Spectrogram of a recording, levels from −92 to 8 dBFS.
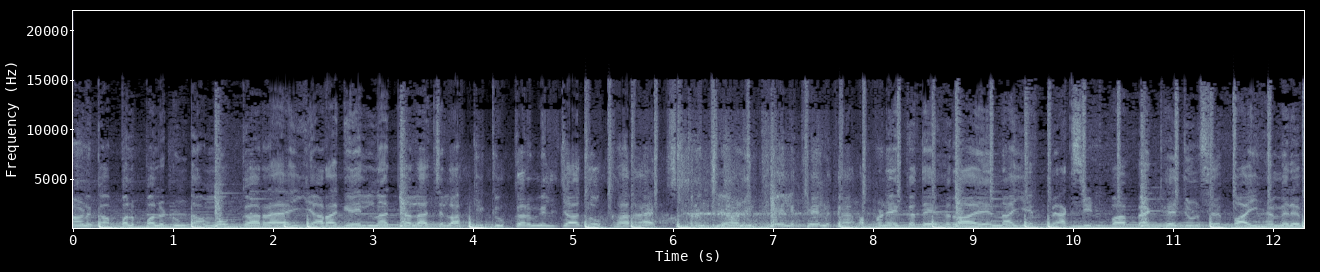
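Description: A call bitrate drop runs from 3.73 s to 8.27 s: the bandwidth estimate fell and the encoder was pushed down to a much leaner bit budget, sitting at its lowest for about 4.5 s. The audio turns coarse and muffled over that stretch, with rough, watery detail and the top end cut away, which fits a fall from around 64 kbps to about 12 kbps. Full clarity returns once the bitrate recovers.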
